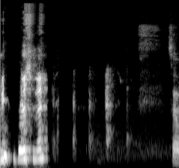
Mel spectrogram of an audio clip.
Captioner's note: laughs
